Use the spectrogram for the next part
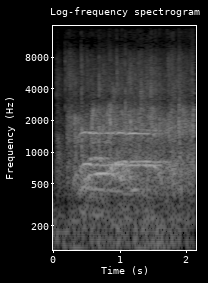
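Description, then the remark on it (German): An audience breaks into steady applause for the speaker's children and wife, who made a dartboard that morning. It is a dense wash of many hands clapping at an even level for a couple of seconds, with a few faint voices or cheers blended in. “Da dürft ihr auch mal klatschen.”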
